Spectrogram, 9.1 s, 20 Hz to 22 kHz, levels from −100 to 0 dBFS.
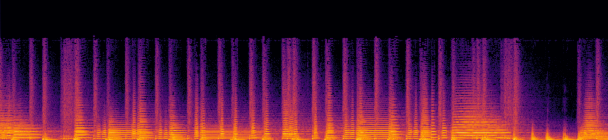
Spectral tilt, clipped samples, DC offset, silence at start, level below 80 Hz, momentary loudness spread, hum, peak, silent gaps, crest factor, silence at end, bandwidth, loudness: -5.5 dB/octave; under 0.1%; under 0.1%; 0 s; -30 dBFS; 6 LU; none; -2 dBFS; none; 16 dB; 0 s; 16 kHz; -20 LUFS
